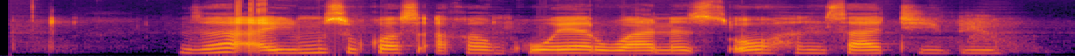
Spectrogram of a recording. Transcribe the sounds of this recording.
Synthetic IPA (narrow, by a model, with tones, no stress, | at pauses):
zaː˦ʔa̰˨ji˦mʊ˦su˨kʷɔ˦˨sʔa˨kɐ˦˨ŋkʷoː˦jɐ˦rwaː˦na˦sʼoː˦hɔ˦nsaː˦tʰiː˦bɪ˦ju˦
